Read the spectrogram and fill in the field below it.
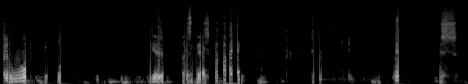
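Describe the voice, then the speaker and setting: A man's voice: warm tone, a little hiss or hum. A man hosting a casual chat over a video call, his audio buffering and cutting out in choppy bursts as he rambles. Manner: rambling, halting talk full of restarts. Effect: choppy, buffering call audio that cuts in and out. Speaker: podcast host on a video call.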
